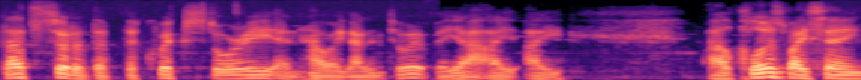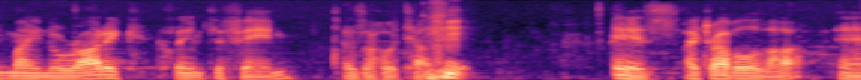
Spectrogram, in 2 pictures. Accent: Syria; moved away as an adult; now in United States; I grew up in the Middle East in Syria, and my dad had been to the US and had always dreamt of the American dream.

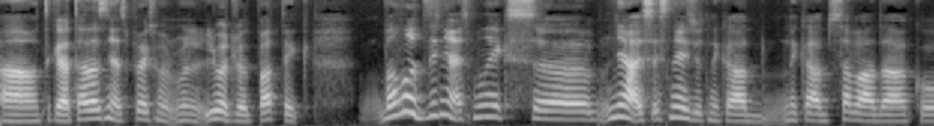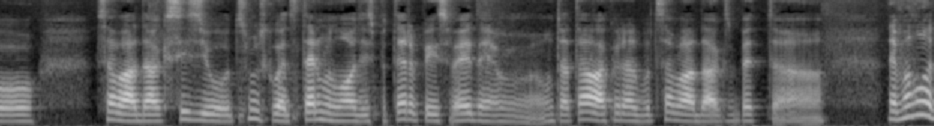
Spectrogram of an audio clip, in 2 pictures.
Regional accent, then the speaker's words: Jūrmala, Latvia; Vienmēr, esmu pat no Jūrmalas, un man vienmēr patīk būt pie

